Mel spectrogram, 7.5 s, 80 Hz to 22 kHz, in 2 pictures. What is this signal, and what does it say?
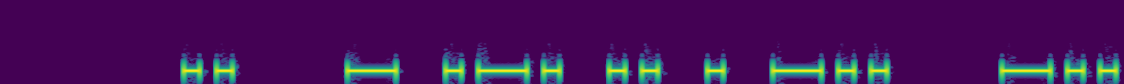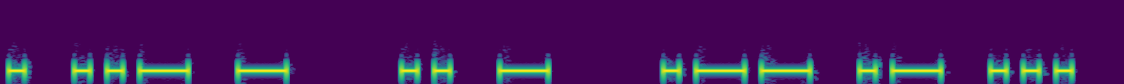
Morse code, heard as a keyed tone, about 23 wpm, 700 Hz. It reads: I TRIED BUT IT WAS
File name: practice / 22wpm / Sentences with 3-Word Phrases - 22wpm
